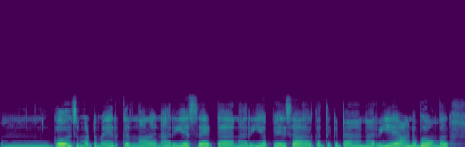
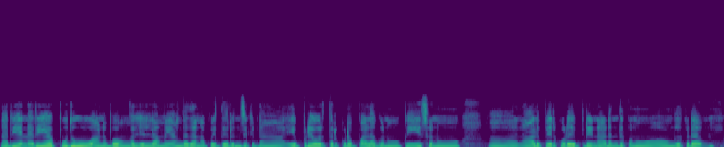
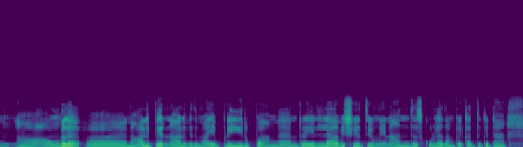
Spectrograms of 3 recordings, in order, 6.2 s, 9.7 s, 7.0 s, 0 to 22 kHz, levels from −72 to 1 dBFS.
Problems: background sounds at intervals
